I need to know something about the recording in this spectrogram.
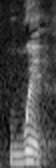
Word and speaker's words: with: Avec, with. Le TH là, on met la langue entre les dents. Fa. Ok? Ça donne ça.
